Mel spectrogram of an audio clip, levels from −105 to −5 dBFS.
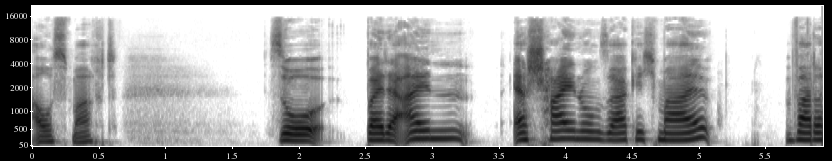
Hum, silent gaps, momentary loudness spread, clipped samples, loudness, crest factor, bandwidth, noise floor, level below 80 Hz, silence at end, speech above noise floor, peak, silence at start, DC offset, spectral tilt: none; none; 12 LU; under 0.1%; -18 LUFS; 16 dB; 15.5 kHz; -75 dBFS; -58 dBFS; 0 s; 58 dB; -4 dBFS; 0 s; under 0.1%; -5 dB/octave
